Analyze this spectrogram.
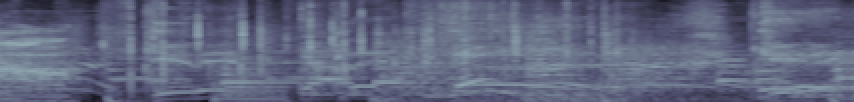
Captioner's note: clapping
